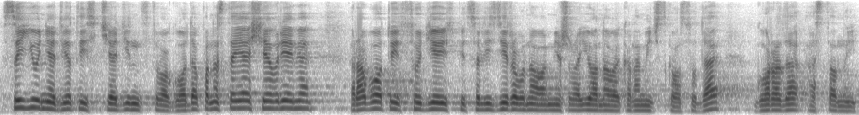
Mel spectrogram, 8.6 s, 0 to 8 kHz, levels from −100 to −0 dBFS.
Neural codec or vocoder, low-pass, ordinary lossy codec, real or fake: none; none; none; real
